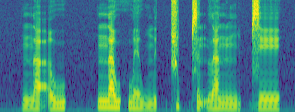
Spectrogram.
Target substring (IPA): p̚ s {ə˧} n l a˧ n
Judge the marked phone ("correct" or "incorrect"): incorrect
